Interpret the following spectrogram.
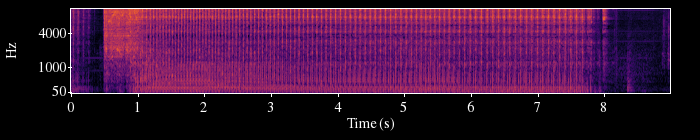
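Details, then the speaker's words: Dodge Caliber with P0300/P0301 misfire codes, cylinders 1 and 4 misfiring, compression test 115, 175, 165, 145 psi with 1 and 4 below minimum: starter cranks at an uneven lopsided four beats a second. "These two right here are really low. Actually, all of them are way below, but the 1 and 4 are below minimum. So that's not good at all."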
